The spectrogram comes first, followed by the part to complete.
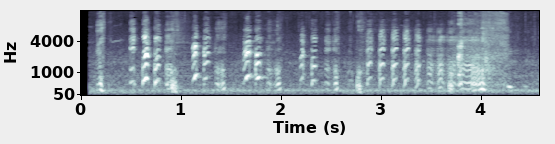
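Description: A Boston Terrier gives quick, squeaky, bleat-like chirps in a rapid series, eager to befriend another dog.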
